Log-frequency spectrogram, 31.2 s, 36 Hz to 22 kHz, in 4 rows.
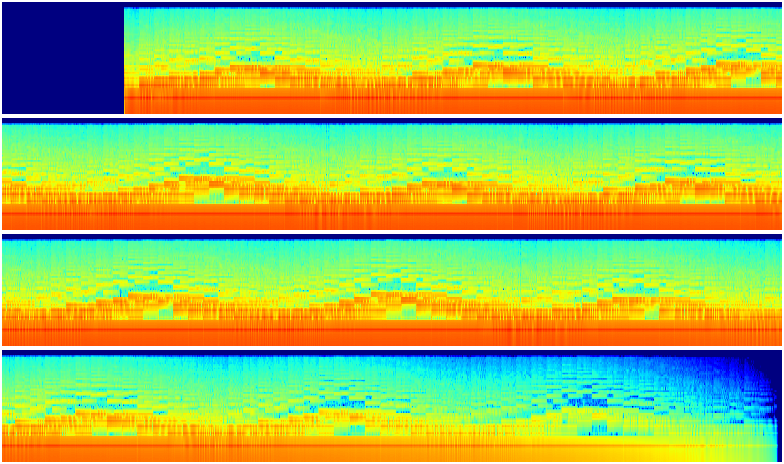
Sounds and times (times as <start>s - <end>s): Music: 1.2s - 31.2s.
